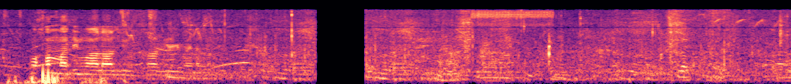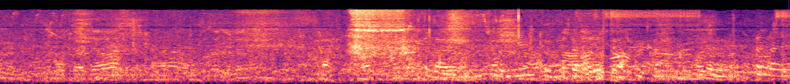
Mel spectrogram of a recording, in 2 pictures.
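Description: Several men talk at once in low, murmuring voices outdoors.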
